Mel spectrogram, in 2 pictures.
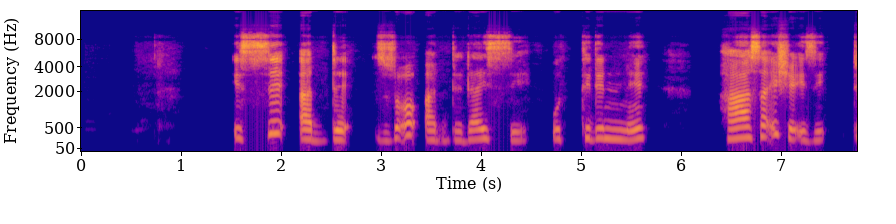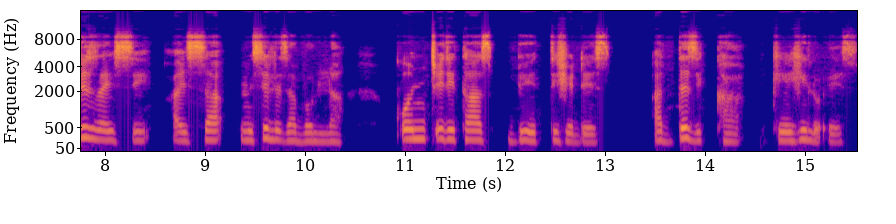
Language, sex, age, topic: Gamo, female, 25-35, government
